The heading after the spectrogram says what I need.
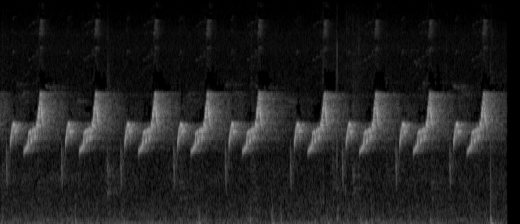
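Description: An Eastern Whip-poor-will sings its whistled three-part 'whip-poor-will' about once a second, with the last note rising sharply. There are no other clear sounds.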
